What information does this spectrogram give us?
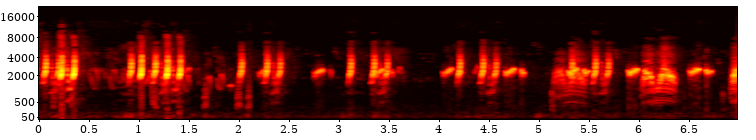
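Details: Quail, tagged as common quail and female quail calling, gives quick bursts of sharp, high chirping notes, often in short clusters of two or three, repeated with brief pauses between them.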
